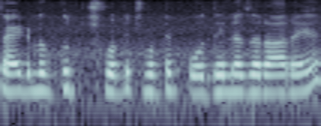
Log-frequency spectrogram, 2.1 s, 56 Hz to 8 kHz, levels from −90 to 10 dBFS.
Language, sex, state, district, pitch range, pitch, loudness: Hindi, female, Chhattisgarh, Raigarh, 210-225 Hz, 215 Hz, -15 LUFS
